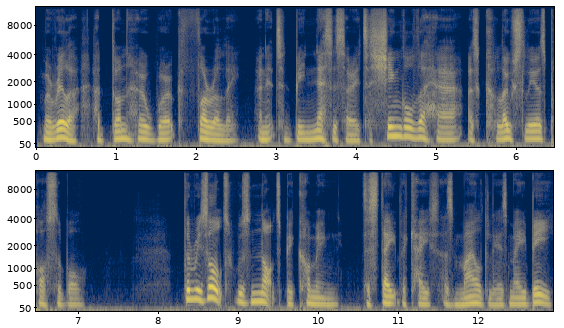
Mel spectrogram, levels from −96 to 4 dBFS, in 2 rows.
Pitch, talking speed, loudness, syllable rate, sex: 125 Hz, 155 wpm, -20 LUFS, 4.6 syllables/s, male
